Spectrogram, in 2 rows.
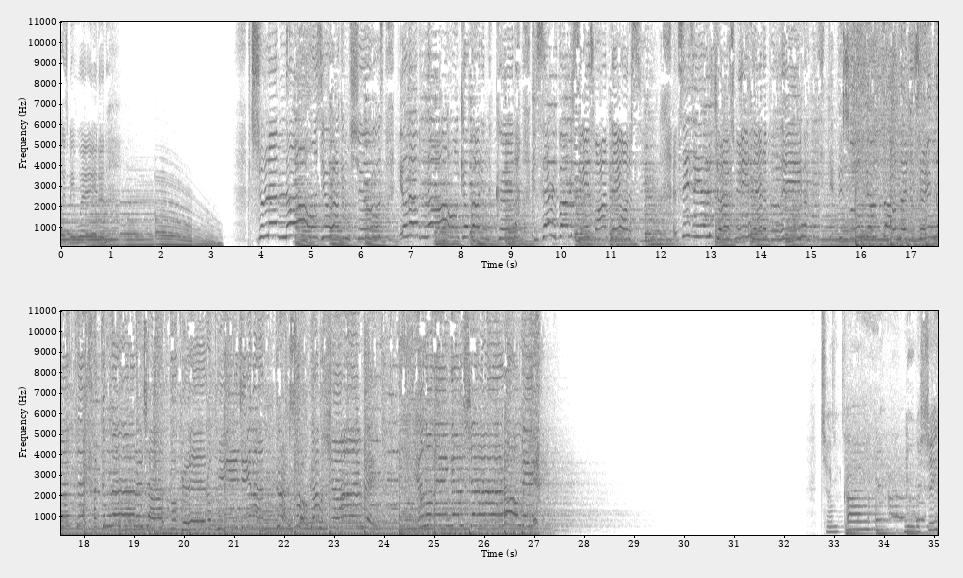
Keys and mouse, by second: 1.4 x, 4.1-6.5 drag, 6.0-7.6 right drag, 6.6 x, 9.2-11.5 right drag, 10.5-11.5 drag, 10.5 x, 11.5 x, 11.9 click, 11.9-14.9 right drag, 13.7 g, 14.9 click, 15.4 g, 17.8-19.0 drag, 17.9 g, 21.0 g, 22.6-24.7 drag, 22.8 g, 24.9 Tab, 27.5 Tab, 28.0-29.0 drag, 28.2 g, 29.4 g, 31.5 g, 32.6 g, 33.5 g, 34.6 g.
